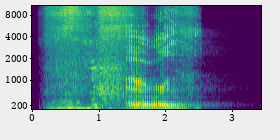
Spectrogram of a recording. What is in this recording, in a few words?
Vocal Breathe Slow, critter; Warframe; Hunting Critters; Undazoa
